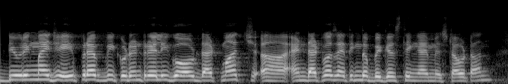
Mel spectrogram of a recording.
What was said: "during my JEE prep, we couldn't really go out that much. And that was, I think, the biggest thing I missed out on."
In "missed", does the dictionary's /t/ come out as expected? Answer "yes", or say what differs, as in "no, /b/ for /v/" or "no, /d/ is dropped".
yes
